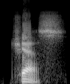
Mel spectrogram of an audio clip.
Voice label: "chess", American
